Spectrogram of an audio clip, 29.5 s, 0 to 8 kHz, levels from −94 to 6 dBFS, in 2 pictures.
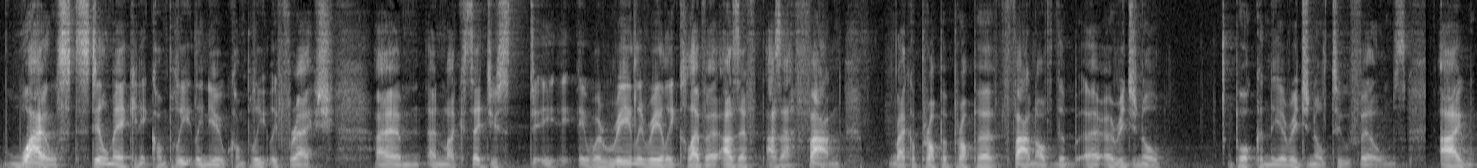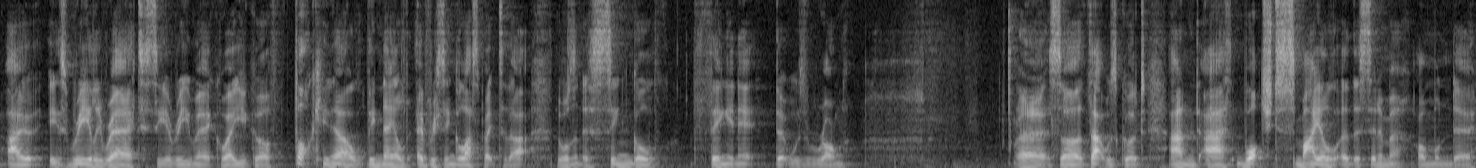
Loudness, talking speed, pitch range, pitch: -27 LUFS, 175 wpm, 90-110 Hz, 100 Hz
